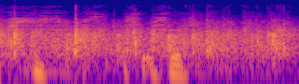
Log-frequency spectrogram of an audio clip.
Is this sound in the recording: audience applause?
yes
